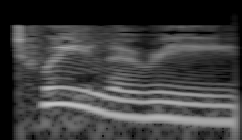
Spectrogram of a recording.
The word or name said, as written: Tuileries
